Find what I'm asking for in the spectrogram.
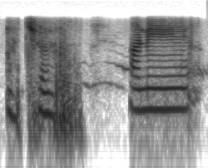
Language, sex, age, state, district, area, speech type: Marathi, female, 30-45, Maharashtra, Gondia, rural, conversation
